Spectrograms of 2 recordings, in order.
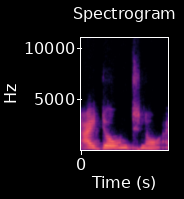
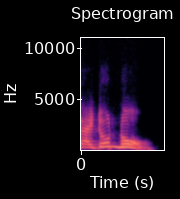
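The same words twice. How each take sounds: First: The T in don't is clearly pronounced. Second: The T in don't is dropped entirely.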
